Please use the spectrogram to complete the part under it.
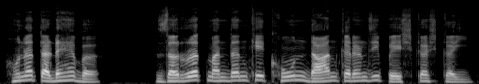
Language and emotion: Sindhi, neutral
